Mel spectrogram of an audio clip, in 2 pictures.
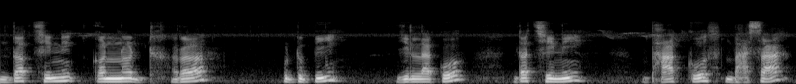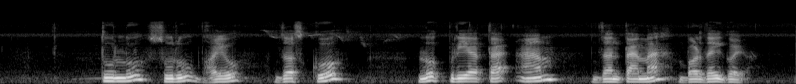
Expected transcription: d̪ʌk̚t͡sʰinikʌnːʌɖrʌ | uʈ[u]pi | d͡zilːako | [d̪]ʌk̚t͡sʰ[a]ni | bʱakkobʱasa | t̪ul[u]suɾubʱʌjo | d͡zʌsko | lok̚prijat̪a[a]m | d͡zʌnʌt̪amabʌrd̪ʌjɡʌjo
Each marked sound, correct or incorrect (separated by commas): correct, correct, incorrect, correct, correct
